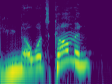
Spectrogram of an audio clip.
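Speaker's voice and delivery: mocking, spoken through laughter. Retelling how an old pitcher taunted a batter, imitating someone laughing while talking. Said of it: "he just started laughing".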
